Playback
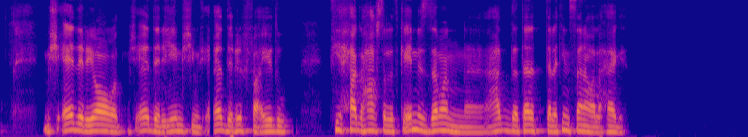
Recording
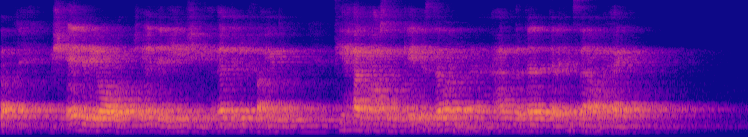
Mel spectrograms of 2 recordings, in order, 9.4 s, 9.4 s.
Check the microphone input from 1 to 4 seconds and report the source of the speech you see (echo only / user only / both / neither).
echo only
